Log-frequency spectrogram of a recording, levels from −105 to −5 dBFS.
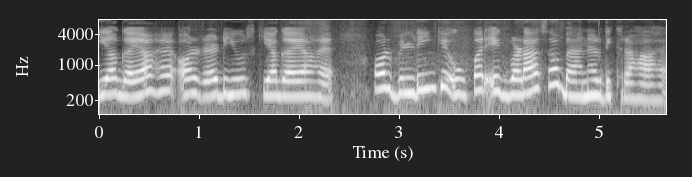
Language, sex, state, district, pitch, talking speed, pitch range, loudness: Hindi, female, Odisha, Sambalpur, 270 Hz, 210 wpm, 245-300 Hz, -15 LUFS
